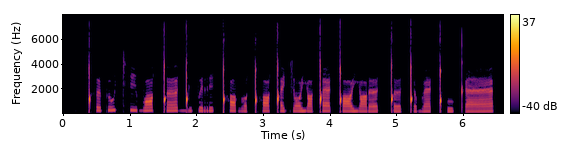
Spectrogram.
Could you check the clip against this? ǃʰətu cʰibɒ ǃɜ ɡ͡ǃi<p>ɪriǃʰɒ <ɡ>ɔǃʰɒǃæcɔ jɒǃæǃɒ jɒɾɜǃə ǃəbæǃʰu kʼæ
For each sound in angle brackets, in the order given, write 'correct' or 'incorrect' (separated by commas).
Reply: correct, correct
